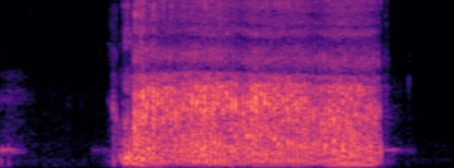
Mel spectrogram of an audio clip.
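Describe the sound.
A voice imitates chirping crickets with one loud, steady, raspy buzz lasting nearly two seconds; it comes out harsh and noisy, more like a hissing machine than distinct chirps.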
